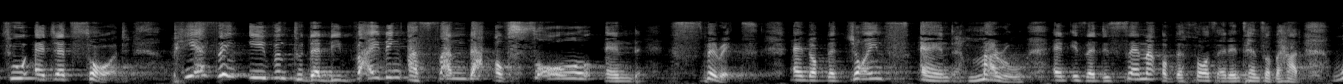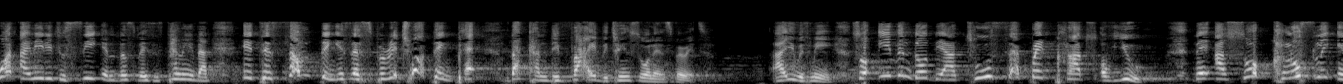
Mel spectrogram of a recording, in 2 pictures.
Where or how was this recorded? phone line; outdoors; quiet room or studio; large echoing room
large echoing room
